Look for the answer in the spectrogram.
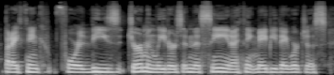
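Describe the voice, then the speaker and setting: Woman chatting about film, lower-pitched voice. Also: little pitch movement, normal speed. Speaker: podcast co-host. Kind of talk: casual film discussion.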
